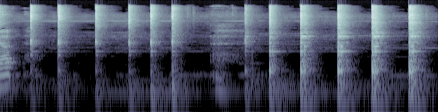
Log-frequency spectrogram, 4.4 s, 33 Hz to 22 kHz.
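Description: Ball-peen hammer lightly tapping a new oil seal into the input shaft bore of a Peerless 2338 transaxle case. It gives a quick series of sharp metallic taps, about three a second, with a brief pause near the middle. The taps work the seal in evenly around its edge for a tight fit.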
